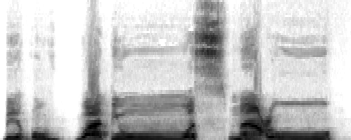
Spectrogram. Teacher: एक हर्फ वाव आ रहा है, तो यहाँ पर जो है इस ता की तनवीन का जो है अगले हर्फ के साथ मिलाकर गुन्ना, यानी कि गुन्ना के साथ इसको मिलाकर पढ़ेंगे , जिसको इदगाम बिल गुन्ना या इदगाम नाकिस भी कहते हैं,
